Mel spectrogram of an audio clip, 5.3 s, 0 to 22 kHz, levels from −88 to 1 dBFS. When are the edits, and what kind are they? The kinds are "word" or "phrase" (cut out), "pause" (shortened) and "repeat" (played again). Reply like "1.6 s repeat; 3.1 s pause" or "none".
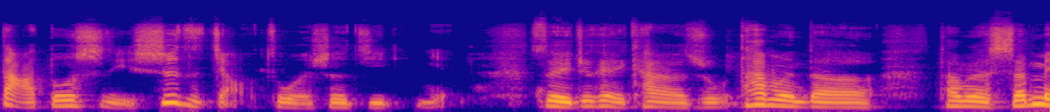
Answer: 3.6 s word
